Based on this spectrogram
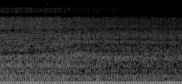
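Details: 2017 Ford Transit Connect work van, first start after battery replacement: steady low even idle with smooth regular firing pulse, no knocks or misses; engine running healthy.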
